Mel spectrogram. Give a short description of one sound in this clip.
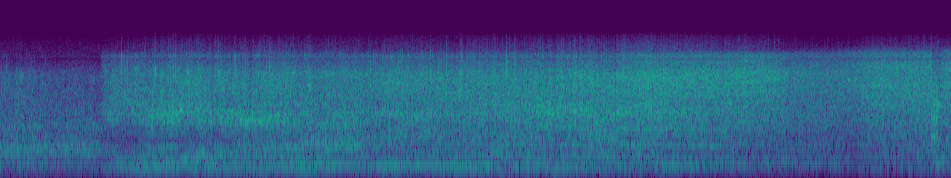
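A lorry drives past on a road.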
